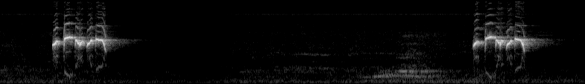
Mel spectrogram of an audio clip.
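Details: Sooty-headed bulbul giving relaxed ngeplong song, used for training other bulbuls: two identical bright, liquid warbled phrases about four seconds apart, with a faint low murmur between them.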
